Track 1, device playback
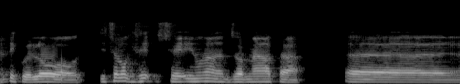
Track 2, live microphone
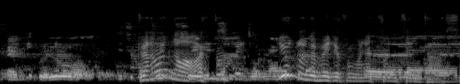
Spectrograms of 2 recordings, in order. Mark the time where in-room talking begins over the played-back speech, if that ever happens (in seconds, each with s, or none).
1.3 s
